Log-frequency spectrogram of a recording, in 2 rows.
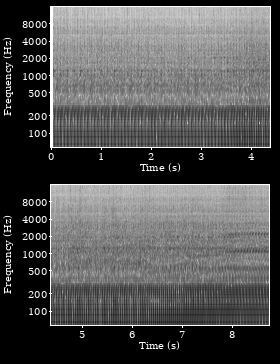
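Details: Mercury 9.9 Pro Kicker outboard at low rpm: steady low idle beat with a faint hum that firms up late; owner suspects a bearing noise, cause unknown.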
